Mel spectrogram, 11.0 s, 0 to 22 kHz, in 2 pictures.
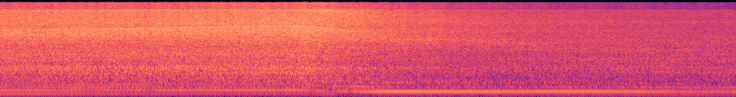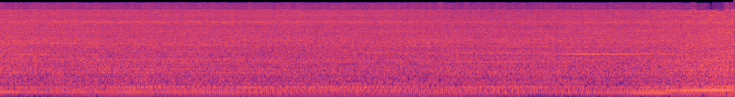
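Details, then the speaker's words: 1981 Datsun Bluebird 910, built VQ35 turbo (Elgrand bottom end, forged pistons and rods, VQ30 heads, Kelford cams) on Haltech, after cam timing fix: revs step down from high into smooth even run, all six firing cleanly. "sounds like that um cam timing's right this time around Timmy it sounds better it sounds good running on all six"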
